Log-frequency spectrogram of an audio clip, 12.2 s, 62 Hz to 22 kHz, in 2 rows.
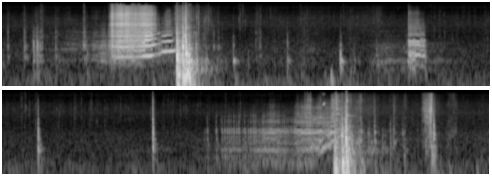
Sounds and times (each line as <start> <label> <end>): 0.0 wind 12.1
0.2 creaking sounds 3.3
4.6 creaking sounds 5.6
8.6 creaking sounds 11.5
